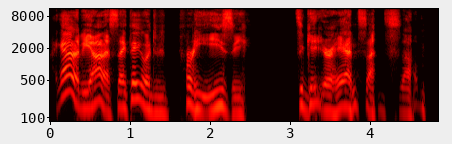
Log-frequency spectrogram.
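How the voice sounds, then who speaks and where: Animated, higher-pitched man hosting a livestream. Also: unhurried, no room sound, studio quality. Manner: folksy, wry, jokey asides. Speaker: host of a live tabletop gaming news show. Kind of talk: casual livestream chat and news reading.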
